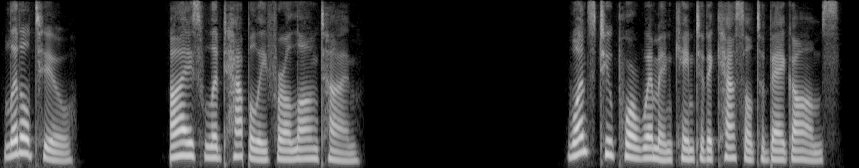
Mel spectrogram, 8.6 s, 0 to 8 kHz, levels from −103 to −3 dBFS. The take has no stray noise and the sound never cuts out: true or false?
true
